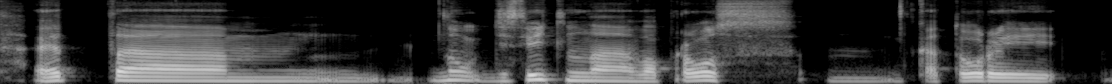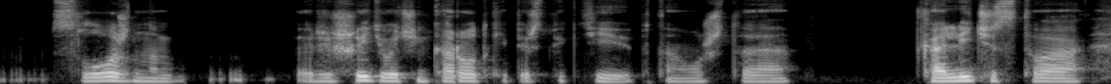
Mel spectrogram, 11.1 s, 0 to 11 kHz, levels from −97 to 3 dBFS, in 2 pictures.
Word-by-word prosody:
это, 150 -1 +4
м, 135 -2 -8 0.2
ну, 160 +1 -2
действительно, 145 -1 +1
вопрос, 145 +5 -1 0.2
м, 125 -2 -18
который, 135 -4 +1 0.2
м, 180 0 -28
сложно, 135 -2 0
м, 120 +4 -13 0.5
решить 140 +3 +1
в - - +3
очень 130 +1 -1
короткий 130 +1 -2
перспективе. 115 -2 -9
Потому 120 0 -14
что 120 -1 -8 0.7
количество 135 -3 +3
135 Hz, 95 wpm, -26 LUFS, 130-150 Hz, 0.7 s, это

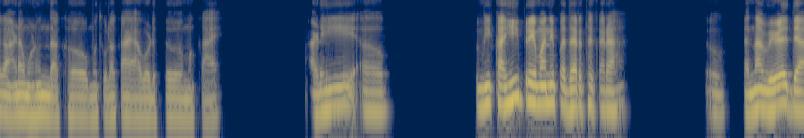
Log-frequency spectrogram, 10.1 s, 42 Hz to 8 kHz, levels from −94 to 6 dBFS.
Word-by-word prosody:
गाणं 110 -1 -1
म्हणून 105 +1 -1
दाखव, 100 0 -6
मग 105 - -7
तुला 100 +1 -8
काय 105 -1 -4
आवडतं, 95 0 -7
मग 95 0 -8
काय? 90 +3 -9 1.2
आणि 135 +6 -2
अ 125 - -8 1.4
तुम्ही 145 +3 +2
काहीही 165 +6 +5
प्रेमाने 160 -2 +6
पदार्थ 140 +1 +1
करा, 135 -1 0 1.2
अ, - - -21
त्यांना 115 +3 -2
वेळ 150 +5 +7
द्या. 130 -2 +4
115 Hz, 120 wpm, -24 LUFS, 100-140 Hz, 1.4 s, वेळ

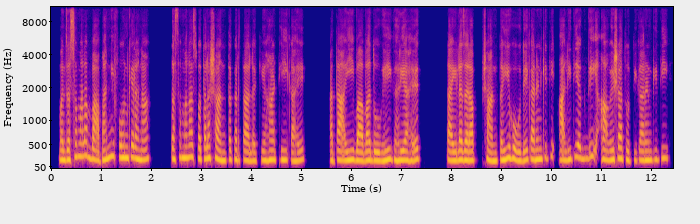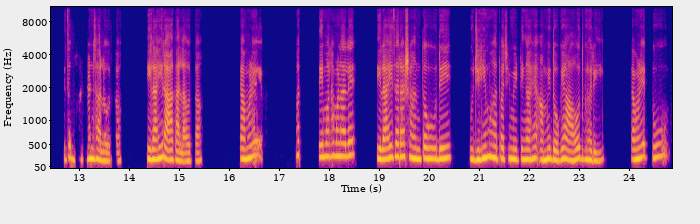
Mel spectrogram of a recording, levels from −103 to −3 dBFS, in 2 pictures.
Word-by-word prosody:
मग 190 -1 +1
जसं 195 +7 0
मला 265 +1 -2
बाबांनी 200 +6 0
फोन 240 -1 +3
केला 235 -4 +1
ना, 195 0 0 0.5
तसं 215 +3 -2
मला 240 +2 +1
स्वतःला 215 -2 -1
शांत 200 -4 0
करता 190 -2 -3
आलं. 175 0 -2
की 185 - -6
हां 190 +2 +1
ठीक 190 -1 -3
आहे. 170 +3 -3 0.5
आता 180 +1 -2
आई-बाबा 185 -1 +2
दोघेही 180 +2 +2
घरी 185 0 +2
आहेत. 185 +2 0 0.6
ताईला 180 +1 +2
जरा 185 -1 +3 0.2
शांतही 190 +2 +1
होऊ 195 -5 +2
दे, 175 +2 -1
कारण 200 0 +1
की 235 - -9
ती 265 - -11
आली 190 +1 -1
ती 255 - -5
अगदी 220 +3 -4
आवेशात 200 +2 0
होती, 180 -1 -5
कारण 185 +1 -1
की 195 +1 -7
ती 225 0 -5 0.4
तिचं 210 +4 -3
भांडण 195 +2 0
झालं 195 -4 +1
होतं. 170 0 -7 0.5
तिलाही 205 +2 +5
राग 200 -4 +2
आला 175 -3 0
होता. 170 0 -5 0.8
त्यामुळे 215 +5 +3 0.8
मग 285 - -3 0.4
ते 250 - +1
मला 260 +1 -1
म्हणाले, 270 +1 +1
तिला 210 -7 -1
ही 230 +3 +3
जरा 255 0 +1
शांत 220 -4 +3
होऊ 220 -1 +3
दे. 220 +3 +3 0.4
तुझीही 200 +2 +4
महत्त्वाची 230 -4 +1
मीटिंग 205 -1 +3
आहे. 205 +2 +3
आम्ही 200 -1 +3
दोघे 195 0 +1
आहोत 205 +1 +1
घरी. 185 -4 0 0.6
त्यामुळे 210 +5 +2
तू 255 +3 -5
200 Hz, 160 wpm, -18 LUFS, 185-225 Hz, 0.8 s, तिलाही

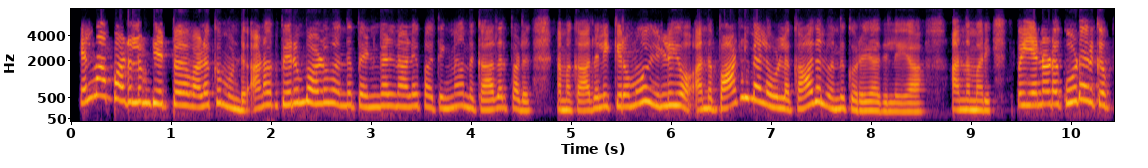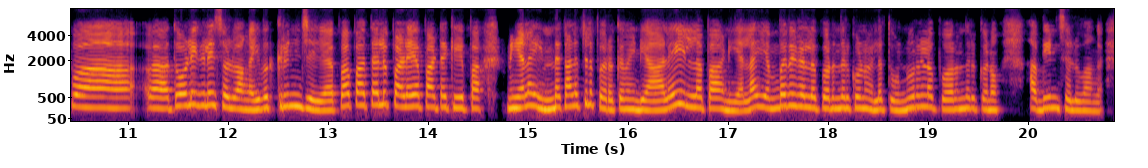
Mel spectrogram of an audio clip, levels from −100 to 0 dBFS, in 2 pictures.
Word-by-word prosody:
எல்லா 475 - +3
பாடலும் 390 -4 +4
கேட்ட 340 -1 +3 0.2
வழக்கம் 310 +4 0
உண்டு. 220 -4 +1
ஆனா 310 +6 +1 0.2
பெரும்பாலும் 365 +1 +2
வந்து 310 -1 -3
பெண்கள்னாலே 285 +1 -1
பாத்தீங்கன்னா, 255 +2 -3
அந்தக் 250 -4 -4
காதல் 225 +4 0
பாடல். 200 -4 -2 0.3
நம்ம 210 -1 +1
காதலிக்கிறோமோ, 285 - 0 0.2
இல்லையோ. 300 +1 +2
அந்தப் 235 -1 0
பாடல் - - +3
மேல 390 -8 +2
உள்ள 245 -3 +2
காதல் 315 +8 +2
வந்து 240 +1 0
குறையாதில்லையா, 185 -3 -1 0.4
அந்த 215 0 +1
மாரி. 205 -1 0 0.2
இப்ப 315 - 0
என்னோட 335 +1 +4
கூட 395 - +4
இருக்க 340 -4 +1
ப 290 - +1 0.8
அ 250 - +3 0.2
தோழிகளே 310 +1 +1
சொல்லுவாங்க, 240 -5 +1
"இவ 255 - +1
க்ரிஞ்சு. 280 -5 +1 0.2
எப்ப 285 +9 -1
பார்த்தாலும் 320 +1 -1
பழைய 280 0 +3
பாட்ட 275 -1 +1
கேட்பா. 250 -1 -1 0.3
நீயெல்லாம் 265 +3 +3
இந்தக் 260 +5 +2
காலத்துல 300 +4 -2
பொறக்க 235 -1 -1
வேண்டிய 215 -1 +1
ஆளே 245 +8 +1
இல்லப்பா. 255 -3 0
நீ 195 - -1
எல்லாம் 255 +6 -1
எம்பதுகள்ல 280 0 0
பொறந்திருக்கணும். 245 0 -1
இல்ல 220 - -2
90ல 260 +7 -2
பொறந்திருக்கணும்." 225 -1 -3 0.3
அப்படீன்னு 240 +2 -2
சொல்லுவாங்க. 200 -3 -4
265 Hz, 160 wpm, -22 LUFS, 230-305 Hz, 0.8 s, பாடலும்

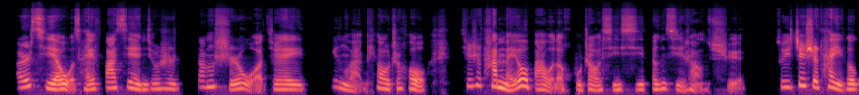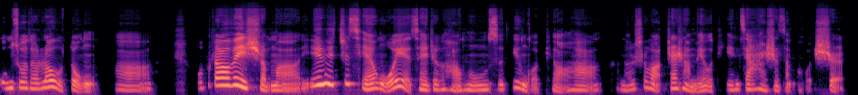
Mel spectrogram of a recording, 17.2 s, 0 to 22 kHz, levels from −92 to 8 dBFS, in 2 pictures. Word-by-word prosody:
而 240 +4 0
且 215 - +4
我 180 0 +5
才 175 0 -1
发 220 +4 0
现 220 -5 0
就 185 +2 -4
是 185 -2 -4 0.2
当 250 +1 -3
时 180 -9 -1
我 190 - -2
在 175 -2 -1 0.3
订 225 -8 -4
完 145 - -6
票 200 -5 -2
之 195 +3 -5
后， 195 -3 0 0.3
其 280 - -7
实 310 - -2
他 280 -3 +2
没 220 -7 +5
有 275 +2 +6
把 175 -7 -2
我 - - -4
的 - - -3
护 165 - -7
照 160 -2 -2
信 165 +1 -4
息 170 0 -3
登 180 +2 -3
记 185 - -4
上 - - -7
去， - - -9 0.3
所 245 - -5
以 - - -2
这 300 +6 +3
是 255 - +8
他 240 +1 +1
一 180 -6 +4
个 180 +1 +1
工 210 +3 -4
作 220 0 -1
的 200 -2 -3
漏 240 +4 +2
洞， 360 0 -3 0.2
啊。 160 +3 -9 0.4
我 210 - -11
不 - - -18
知 310 - +4
道 315 0 +9
为 310 -5 +10
什 175 -7 +5
么， 150 - -2
因 330 +3 +6
为 365 -1 +9
之 370 0 -1
前 200 - 0
我 185 - +2
也 260 0 +2
在 170 -3 -2
这 175 - -5
个 - - -6
航 165 -2 -5
空 160 0 -5
公 160 +1 -3
司 170 0 -5
订 220 +6 -4
过 - - -10
票 - - -10
哈， 155 0 -7
可 - - -31
能 155 +1 -9
是 230 - -7
网 190 - -2
站 205 - -1
上 200 -4 -2
没 - - -6
有 140 +1 -4
添 160 +4 -9
加 175 0 -3
还 180 0 -4
是 150 +1 -3
怎 - - -11
么 - - -23
回 - - -21
事， - - 0
185 Hz, 300 characters per minute, -23 LUFS, 170-240 Hz, 0.4 s, 为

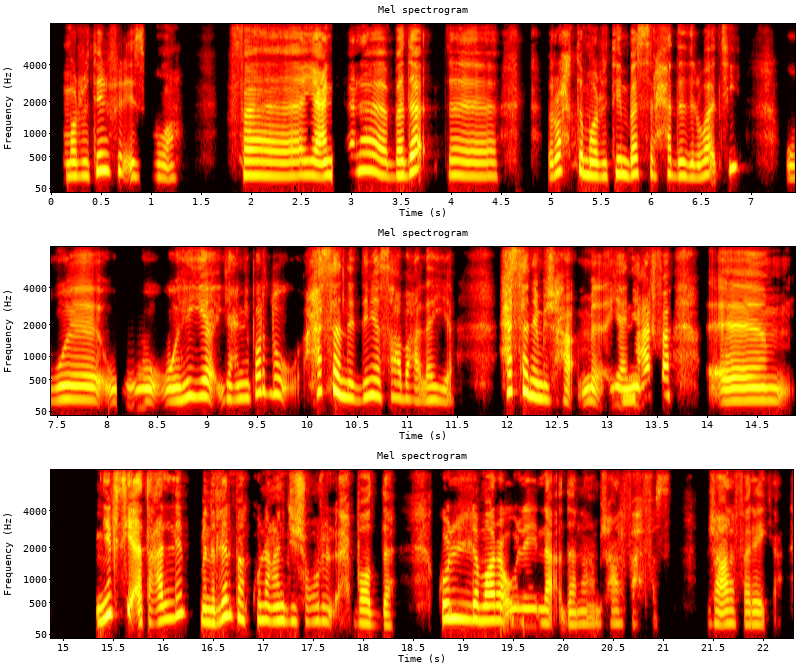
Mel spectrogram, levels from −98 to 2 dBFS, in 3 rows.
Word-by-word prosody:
مرتين 205 +8 0
في 265 0 -7
الأسبوع. 190 -4 -6 0.5
فيعني 205 0 +3 0.2
أنا 270 -5 +2
بدأت 210 +7 +3 1.2
رُحت 260 +2 0
مرتين 210 0 0
بس 230 +2 +1
لحد 225 - -2
دلوقتي 220 - -3 0.4
و 175 +2 -6 0.6
و 355 - -3
وهي 235 +5 +1
يعني 205 +1 -5
برضو 285 - -4
حاسة 315 +2 +4
إن 240 -5 +2
الدنيا 225 +4 -1
صعبة 215 -2 -4
عليَّ، 185 -1 -5 0.5
حاسة 310 +1 +6
إني 240 -6 +3
مش 200 -3 0
ح - - 0
م - - -2 0.2
يعني 185 0 0
عارفة، 255 +1 +2 0.4
آمم، 180 - +2 0.5
نفْسي 295 +10 +7
أتعلم 235 - 0
من 200 -2 +1
غير 275 +9 +2
ما 255 - +3
يكون 230 +1 -6
عندي 215 -1 -1
شعور 210 +1 0
الإحباط 185 -3 -3
ده، 160 -1 -3 0.4
كل 240 -1 +2
مرّة 220 0 +5
أقول 200 -1 -2
إيه 200 0 -3
لأ، 185 -1 0
ده 170 - -6
أنا 175 +1 -9
مش - - -9
هاعرف - - -10
أحفظ، - - -8 0.5
مش 185 - -6
هاعرف 180 +1 0
أراجع، 170 -1 -5
210 Hz, 140 wpm, -24 LUFS, 190-250 Hz, 1.2 s, نفْسي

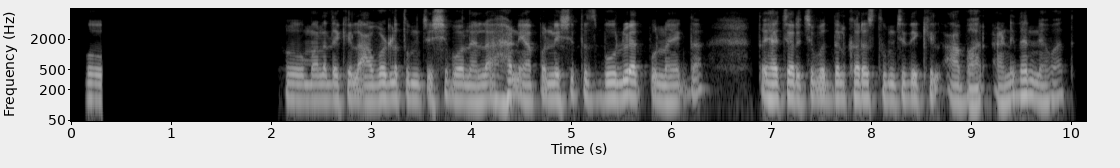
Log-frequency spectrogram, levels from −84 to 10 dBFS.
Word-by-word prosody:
हो. 135 -1 0 1.8
हो. 135 -1 0
मला 130 0 -1
देखील 130 -1 -1
आवडलं 130 +3 +2
तुमच्याशी 130 -3 0
बोलायला 125 0 +1 0.2
आणि 150 - +2
आपण 125 +1 -1
निश्चितच 135 +1 -1
बोलूयात 140 +2 +5
पुन्हा 125 -1 0
एकदा. 160 +8 -5 0.6
तर - - 0
ह्या 130 -1 +5
चर्चेबद्दल 135 0 +1
खरंच 135 -1 +2
तुमचे 130 0 -2
देखील 130 -1 -2 0.2
आभार 110 -1 -1 0.2
आणि 120 +4 0
धन्यवाद. 140 0 -2
130 Hz, 130 wpm, -26 LUFS, 125-135 Hz, 1.8 s, बोलूयात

